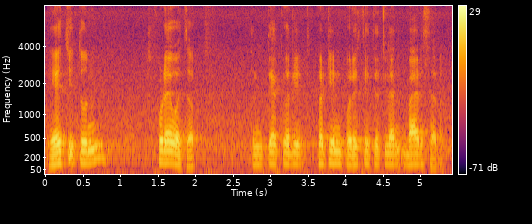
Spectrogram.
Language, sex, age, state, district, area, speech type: Goan Konkani, male, 45-60, Goa, Bardez, rural, spontaneous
